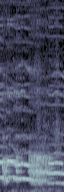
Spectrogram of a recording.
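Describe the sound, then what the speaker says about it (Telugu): A Kadaknath rooster crows loud and close, one sustained drawn-out call with a falling tail, alone without talk. "కడక్నాథ్"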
